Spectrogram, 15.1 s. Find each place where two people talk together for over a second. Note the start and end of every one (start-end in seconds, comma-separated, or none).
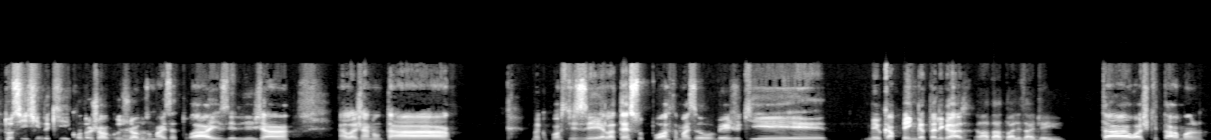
none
